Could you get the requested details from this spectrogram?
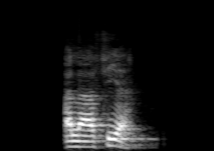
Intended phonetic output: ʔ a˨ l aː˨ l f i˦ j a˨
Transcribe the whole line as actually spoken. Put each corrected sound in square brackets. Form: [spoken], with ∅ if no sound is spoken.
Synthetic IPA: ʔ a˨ l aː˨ [∅] f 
